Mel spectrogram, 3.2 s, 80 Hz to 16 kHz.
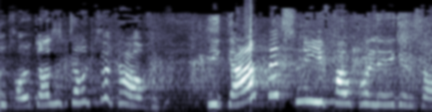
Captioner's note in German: Beifall CDU und BÜNDNIS 90/DIE GRÜNEN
